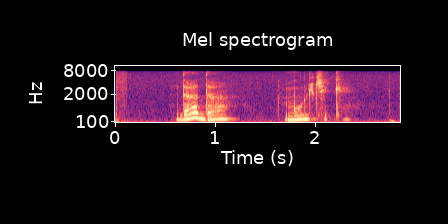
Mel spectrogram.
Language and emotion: Russian, sad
